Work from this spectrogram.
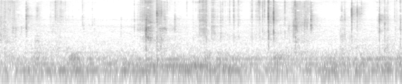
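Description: A thin metal blade carves a dry, hand-sized, solid rectangular white "Nature" soap bar held in one hand, shaving off crumbly flakes. Quiet, bright, crisp scraping and crackling cuts come in short bursts with a few sharper crunches, over a faint low hum.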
